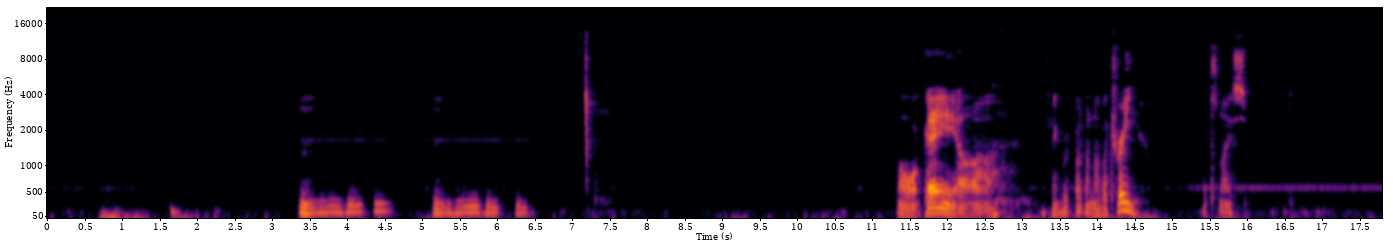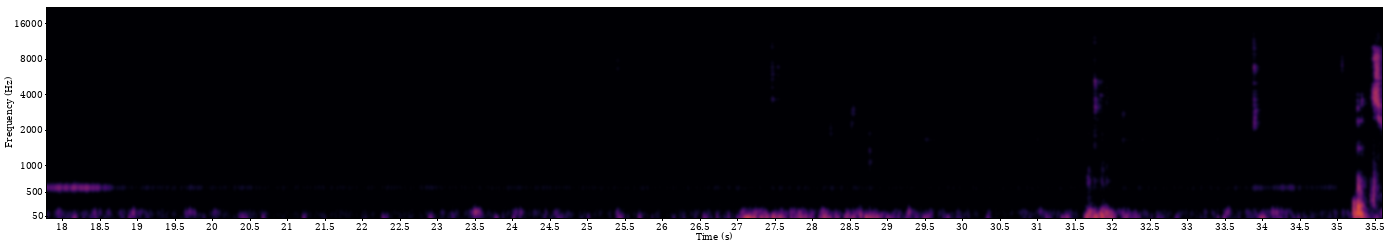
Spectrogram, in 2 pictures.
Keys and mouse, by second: 0.8-4.8 middle drag, 14.8-18.0 middle drag, 20.2-26.8 middle drag, 25.4-27.7 right drag, 27.8 Tab, 28.3 a, 28.7 a, 28.8 a, 29.6-32.8 drag, 31.9 g, 33.9-35.6 drag, 34.0 Tab.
